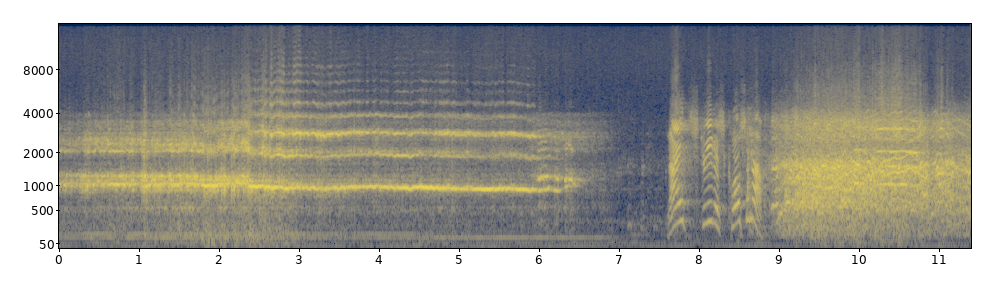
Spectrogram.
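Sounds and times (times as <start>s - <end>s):
car tire screech as a car skids to a halt: 0.0s - 6.8s
speech: 8.2s - 9.5s
laughter: 8.9s - 11.4s.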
